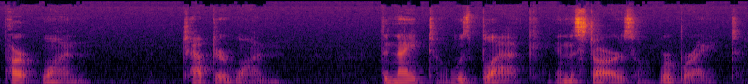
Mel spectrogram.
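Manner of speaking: slow, soft audiobook narrator read. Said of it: "audiobook narrator voice is always like".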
